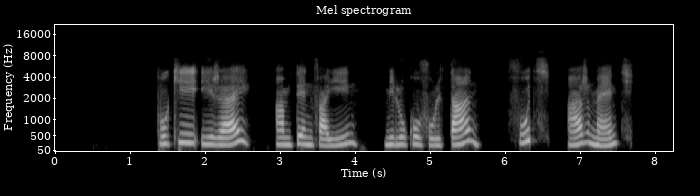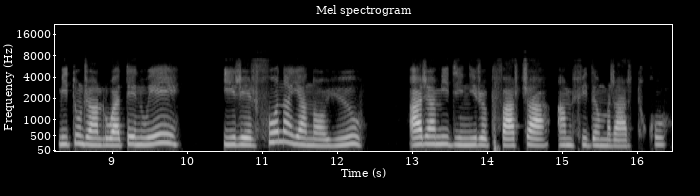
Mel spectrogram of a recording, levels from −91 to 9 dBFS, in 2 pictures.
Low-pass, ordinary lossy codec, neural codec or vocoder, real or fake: 7.2 kHz; Opus, 32 kbps; none; real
